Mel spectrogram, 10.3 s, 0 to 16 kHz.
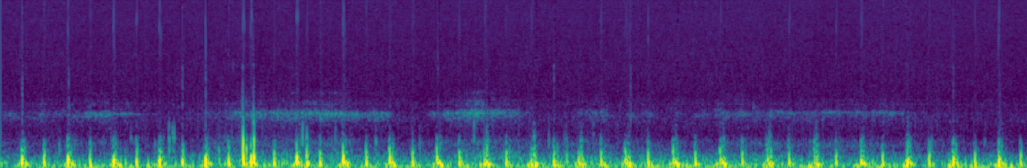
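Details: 35-year-old man, recording his own heartbeat hours after going to bed after drinking too much alcohol, from mitral to tricuspid areas: loud regular paired heart thumps about 130 a minute with faint background hum; fast heartbeat.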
